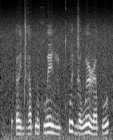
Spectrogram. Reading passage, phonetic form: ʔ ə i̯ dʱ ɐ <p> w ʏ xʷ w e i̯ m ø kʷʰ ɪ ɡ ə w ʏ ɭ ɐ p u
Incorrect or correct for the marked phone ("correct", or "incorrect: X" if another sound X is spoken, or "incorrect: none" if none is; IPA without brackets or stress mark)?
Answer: correct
